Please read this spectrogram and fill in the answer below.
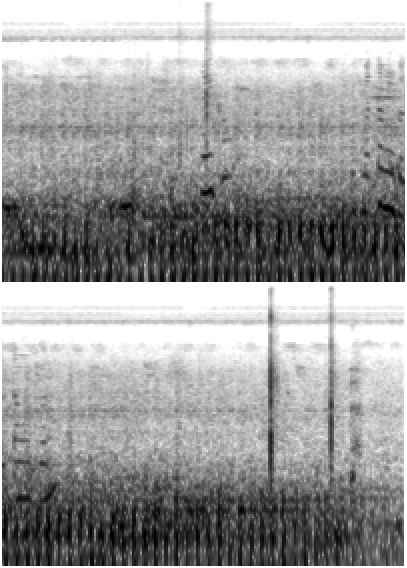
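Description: An engine running, with a rapid low pulse that drops away shortly before the end. A few sharp clicks sound over it.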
